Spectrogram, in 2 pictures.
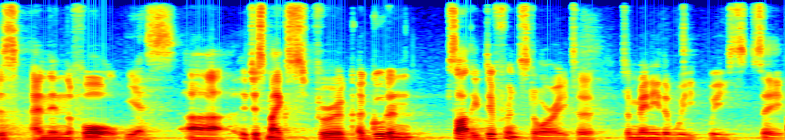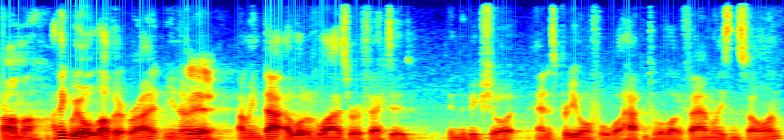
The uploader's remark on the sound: All on location at the RMIT Capitol theatre for the Melbourne International Film Festival 2023.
